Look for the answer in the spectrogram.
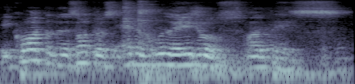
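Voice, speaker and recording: An American pastor teaches Sunday school in a church hall, captured from far off in an echoey recording with a little hiss or hum. His male voice is fairly high in pitch yet dark in tone, and his earnest exhortations come with halting restarts.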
